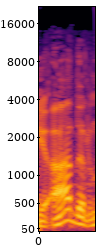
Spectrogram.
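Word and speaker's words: Ader: Французский инженер Климан Адер, или Адер, ну, у французов, как, как правило, ударение на последний слог, э, на своем аппарате с паровым двигателем, двумя винтами и крыльями, которые напоминали птичью или, ага.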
